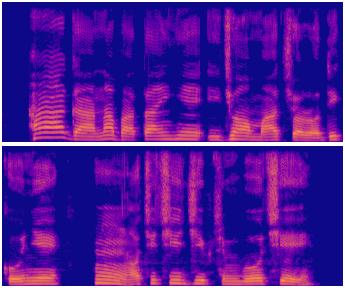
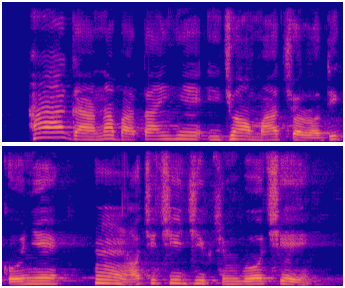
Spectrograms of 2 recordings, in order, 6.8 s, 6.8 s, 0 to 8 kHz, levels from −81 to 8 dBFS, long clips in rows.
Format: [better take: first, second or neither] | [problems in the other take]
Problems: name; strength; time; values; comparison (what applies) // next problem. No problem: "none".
first | room echo; dies away in 1 s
